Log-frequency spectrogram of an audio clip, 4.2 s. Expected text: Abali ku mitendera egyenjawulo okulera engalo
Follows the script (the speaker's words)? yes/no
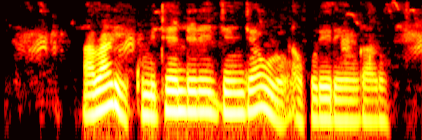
yes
